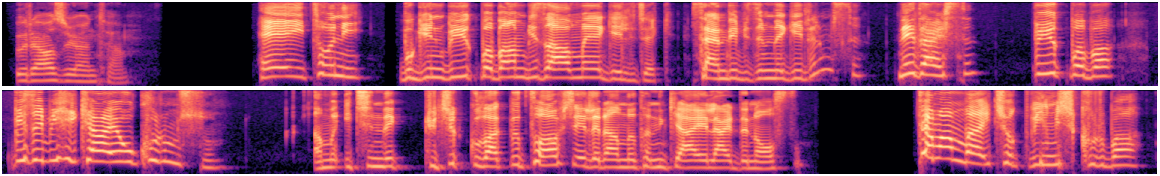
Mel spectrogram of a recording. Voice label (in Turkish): animasyon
